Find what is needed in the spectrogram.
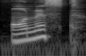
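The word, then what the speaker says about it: honest: क्या लिखेंगे एन लिखेंगे ऑनेस्ट मैन यहां पर जो साउंड है वो साउंड वावेल की है वो साउंड किसकी है वॉवेल की है यहां पर ह साइलेंट हो जाता है और जो में साउंड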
